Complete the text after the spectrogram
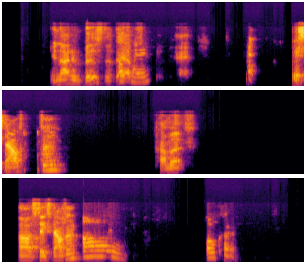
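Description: A woman speaks calmly in short phrases over an online call.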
